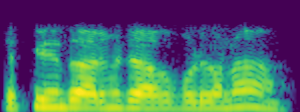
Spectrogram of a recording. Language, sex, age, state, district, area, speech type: Odia, male, 30-45, Odisha, Sambalpur, rural, conversation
